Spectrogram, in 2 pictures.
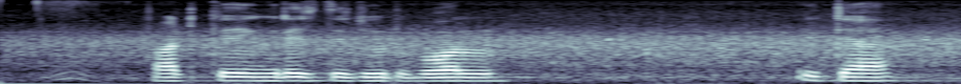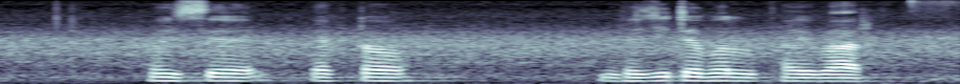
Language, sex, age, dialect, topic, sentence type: Bengali, male, 18-24, Jharkhandi, agriculture, statement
